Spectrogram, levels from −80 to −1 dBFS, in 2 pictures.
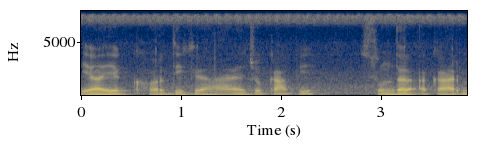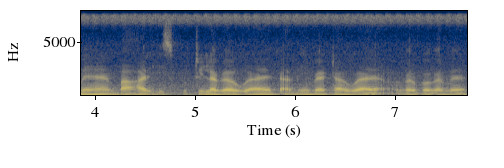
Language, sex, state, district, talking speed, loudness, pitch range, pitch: Hindi, male, Bihar, West Champaran, 195 wpm, -19 LUFS, 100-105 Hz, 100 Hz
